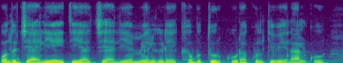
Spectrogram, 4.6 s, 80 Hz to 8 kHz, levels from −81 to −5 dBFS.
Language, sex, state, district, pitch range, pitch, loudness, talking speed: Kannada, male, Karnataka, Bidar, 95-105 Hz, 100 Hz, -17 LUFS, 130 wpm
